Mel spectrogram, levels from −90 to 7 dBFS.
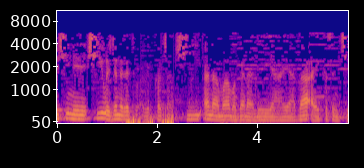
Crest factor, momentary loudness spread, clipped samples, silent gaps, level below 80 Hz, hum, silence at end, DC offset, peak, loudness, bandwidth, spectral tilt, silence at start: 16 dB; 7 LU; under 0.1%; none; -34 dBFS; none; 0 s; under 0.1%; -10 dBFS; -27 LUFS; 5.8 kHz; -10 dB/octave; 0 s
